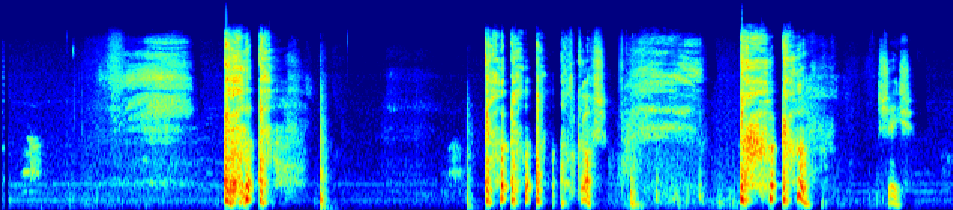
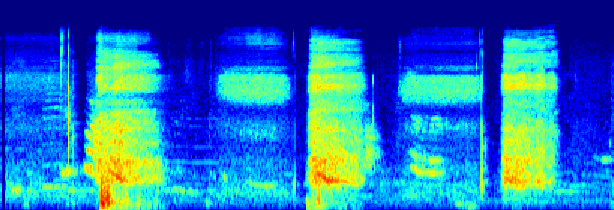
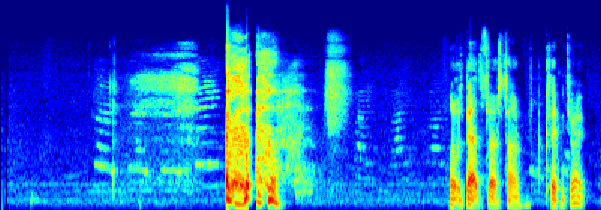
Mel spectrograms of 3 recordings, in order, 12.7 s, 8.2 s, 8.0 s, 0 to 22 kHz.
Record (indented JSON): {
  "three_cough_length": "12.7 s",
  "three_cough_amplitude": 32634,
  "three_cough_signal_mean_std_ratio": 0.33,
  "exhalation_length": "8.2 s",
  "exhalation_amplitude": 30018,
  "exhalation_signal_mean_std_ratio": 0.41,
  "cough_length": "8.0 s",
  "cough_amplitude": 32768,
  "cough_signal_mean_std_ratio": 0.31,
  "survey_phase": "beta (2021-08-13 to 2022-03-07)",
  "age": "18-44",
  "gender": "Male",
  "wearing_mask": "No",
  "symptom_cough_any": true,
  "symptom_runny_or_blocked_nose": true,
  "symptom_sore_throat": true,
  "symptom_abdominal_pain": true,
  "symptom_onset": "2 days",
  "smoker_status": "Never smoked",
  "respiratory_condition_asthma": false,
  "respiratory_condition_other": false,
  "recruitment_source": "REACT",
  "submission_delay": "1 day",
  "covid_test_result": "Positive",
  "covid_test_method": "RT-qPCR",
  "covid_ct_value": 22.0,
  "covid_ct_gene": "E gene",
  "influenza_a_test_result": "Unknown/Void",
  "influenza_b_test_result": "Unknown/Void"
}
